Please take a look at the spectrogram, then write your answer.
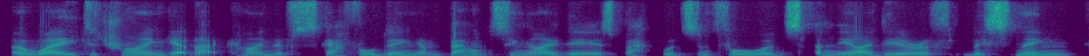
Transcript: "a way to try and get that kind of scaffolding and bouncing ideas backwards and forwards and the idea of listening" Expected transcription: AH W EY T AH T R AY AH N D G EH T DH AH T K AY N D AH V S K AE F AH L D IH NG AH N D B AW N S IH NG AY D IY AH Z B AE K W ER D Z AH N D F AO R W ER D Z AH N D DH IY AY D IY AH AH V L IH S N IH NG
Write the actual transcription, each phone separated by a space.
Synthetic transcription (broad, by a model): AH W EY T AH T R AY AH N G EH T DH AH T K AY N D AH V S K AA F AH L D IH NG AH N B AW N S IH NG AY D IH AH Z B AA K W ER D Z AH N F AO W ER D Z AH N DH IY AY D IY AH AH V L IH S N IH NG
